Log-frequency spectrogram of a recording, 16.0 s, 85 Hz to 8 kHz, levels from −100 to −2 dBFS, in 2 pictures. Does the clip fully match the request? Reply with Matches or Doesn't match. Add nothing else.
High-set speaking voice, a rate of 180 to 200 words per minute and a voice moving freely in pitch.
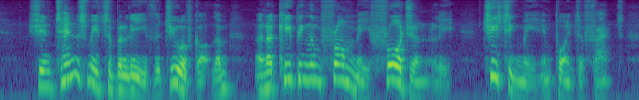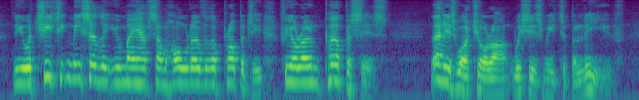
Doesn't match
